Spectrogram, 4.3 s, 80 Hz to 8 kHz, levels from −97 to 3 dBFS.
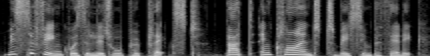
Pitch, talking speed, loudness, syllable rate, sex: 240 Hz, 155 wpm, -19 LUFS, 5.1 syllables/s, female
